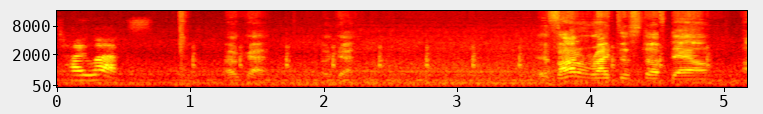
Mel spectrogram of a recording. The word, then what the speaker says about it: Hilux: At Cool Dash Guy said, it's pronounced Hilux.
